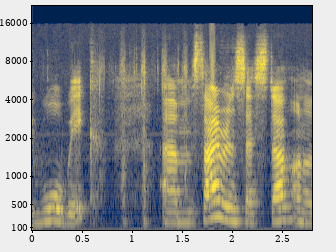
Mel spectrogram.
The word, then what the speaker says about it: Warwick: Minster and then there's um wari if you pronounce it properly would be Warwick um siren sester oh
